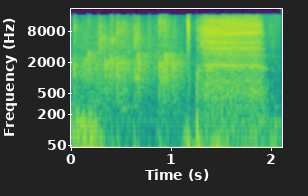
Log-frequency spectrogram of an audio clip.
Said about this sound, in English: And now one big applause for all of them.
